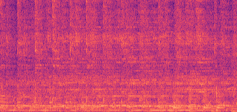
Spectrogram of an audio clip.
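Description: Live Mising folk dance music: a dhol drum beating a steady rhythm under singing.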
